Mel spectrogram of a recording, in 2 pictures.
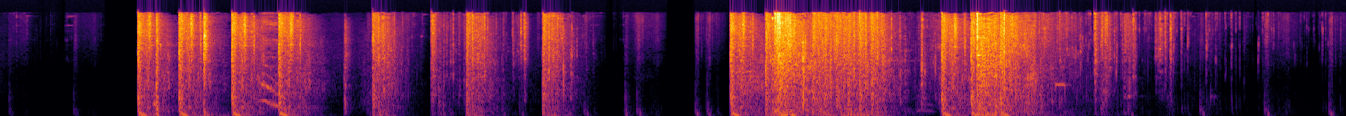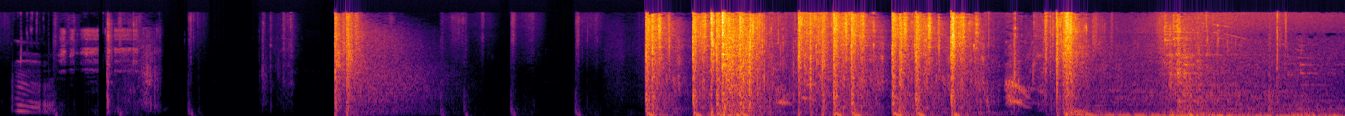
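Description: Gunshots fire in rapid bursts and echo.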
